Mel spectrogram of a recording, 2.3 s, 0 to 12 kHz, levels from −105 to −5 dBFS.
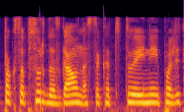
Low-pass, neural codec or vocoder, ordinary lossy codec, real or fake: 7.2 kHz; none; AAC, 48 kbps; real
